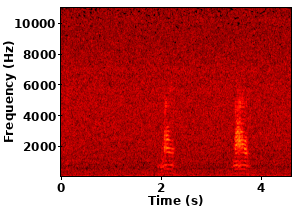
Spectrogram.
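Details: Butters, a pet cat, gives two short, fairly soft meows about a second and a half apart against a quiet indoor hush with a low background hum.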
